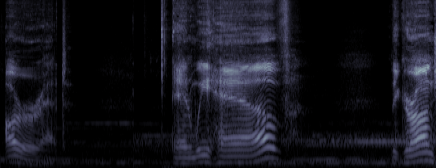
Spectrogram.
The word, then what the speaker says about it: Ararat: it is Mount uh Ararat is the way most English speakers will call it uh it's a mountain in Turkey but according to Middle Eastern pronunciation I think it should be pronounced Ararat and we have the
